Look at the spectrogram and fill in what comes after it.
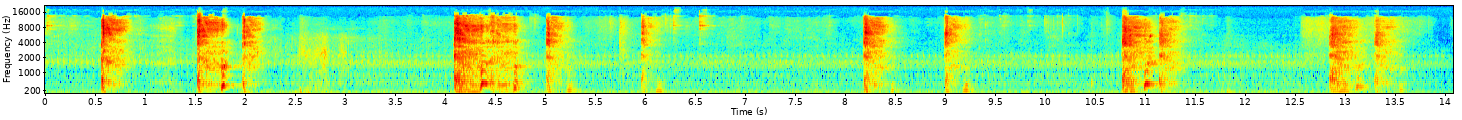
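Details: Girl with bronchitis coughs in short bouts of two or three harsh coughs; bronchitis cough.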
